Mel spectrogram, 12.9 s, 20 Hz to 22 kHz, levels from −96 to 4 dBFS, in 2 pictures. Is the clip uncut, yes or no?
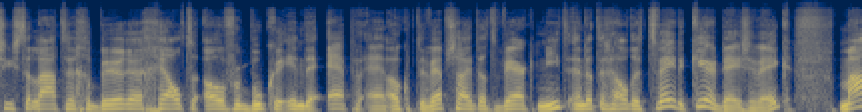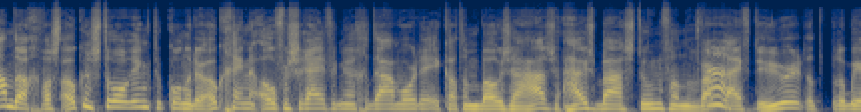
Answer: no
